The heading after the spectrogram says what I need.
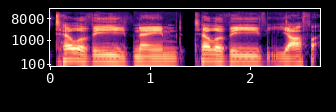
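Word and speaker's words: Yafo: when on Google Maps is Tel Aviv named Tel Aviv Yaffa? I think you pronounce it Yaffa in Hebrew, Y-A-F-O. I think it's Yaffa.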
